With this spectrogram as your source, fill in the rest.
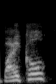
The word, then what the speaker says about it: Baikal: along this huge lake i think it's called baikal is how you pronounce this huge huge pristine lake in siberia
